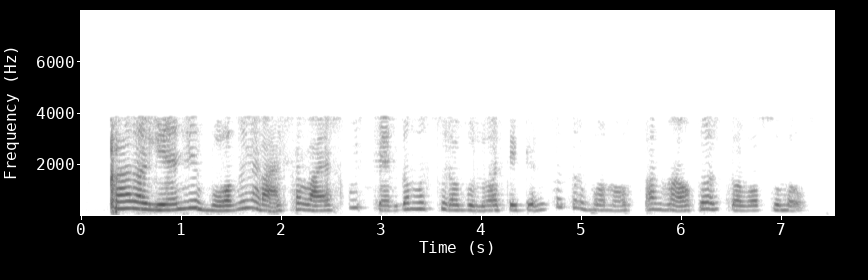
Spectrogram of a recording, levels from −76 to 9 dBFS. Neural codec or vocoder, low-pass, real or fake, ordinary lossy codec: codec, 16 kHz in and 24 kHz out, 0.6 kbps, FireRedTTS-2 codec; 7.2 kHz; fake; AAC, 16 kbps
